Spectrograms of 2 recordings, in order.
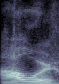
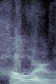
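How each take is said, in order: First: The word starts with a vowel, no h. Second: The word starts with an audible h sound. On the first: The speaker calls it right. "এইস এর উচ্চারণটা আওয়ার হচ্ছে" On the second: The speaker calls it wrong. "হাওয়ার হচ্ছে না"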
